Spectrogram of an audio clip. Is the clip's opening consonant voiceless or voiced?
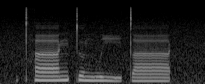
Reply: voiceless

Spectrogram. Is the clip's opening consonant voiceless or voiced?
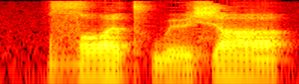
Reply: voiced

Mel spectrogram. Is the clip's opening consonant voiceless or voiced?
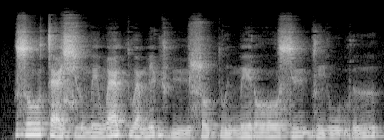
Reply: voiced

